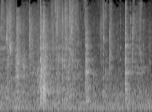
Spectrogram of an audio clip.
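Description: Ham hock and chopped vegetables drop into a soup pot for split pea and ham soup, giving a few soft thuds and clanks with stirring and scraping against the pot.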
